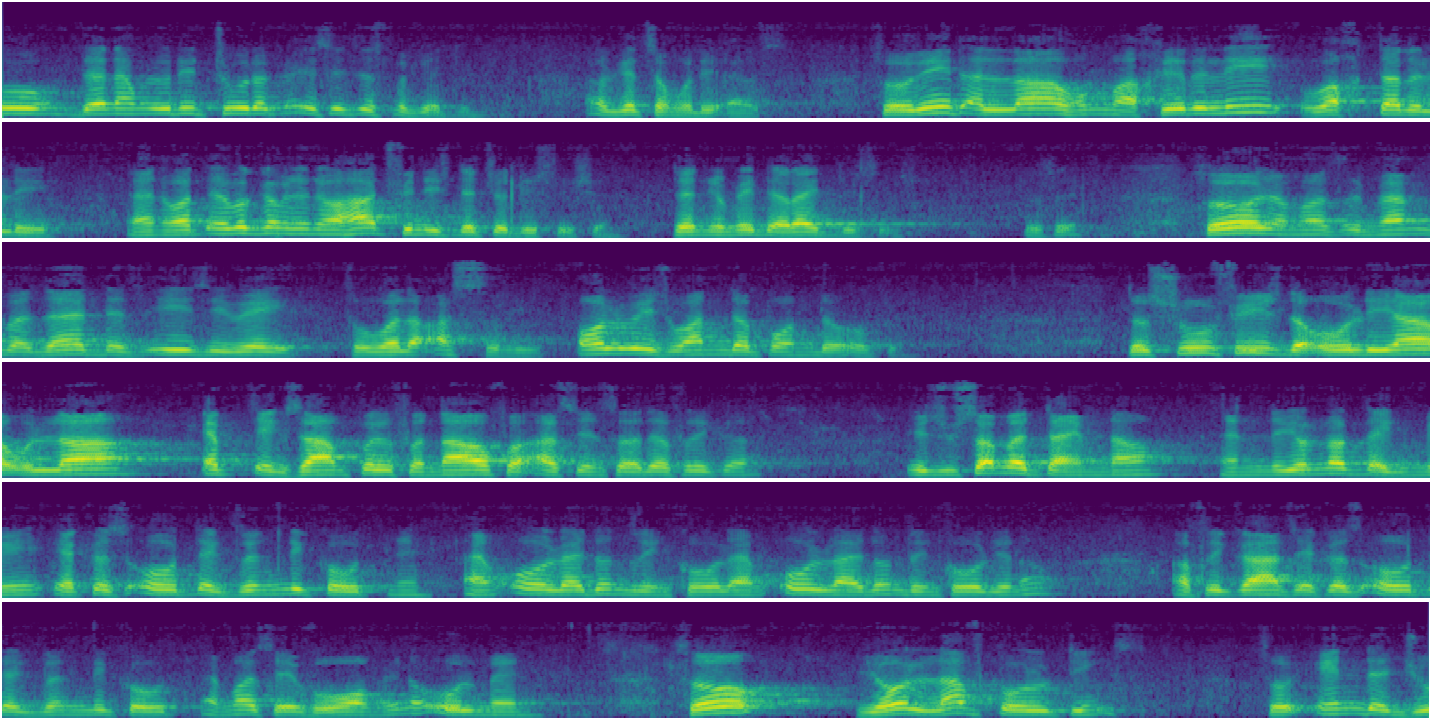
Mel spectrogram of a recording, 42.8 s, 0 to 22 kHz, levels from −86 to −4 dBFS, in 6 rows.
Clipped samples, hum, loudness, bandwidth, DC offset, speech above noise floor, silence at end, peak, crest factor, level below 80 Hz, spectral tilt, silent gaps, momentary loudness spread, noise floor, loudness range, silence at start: under 0.1%; none; -20 LUFS; 10.5 kHz; under 0.1%; 34 dB; 0 s; -2 dBFS; 18 dB; -66 dBFS; -7 dB/octave; none; 14 LU; -54 dBFS; 6 LU; 0 s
